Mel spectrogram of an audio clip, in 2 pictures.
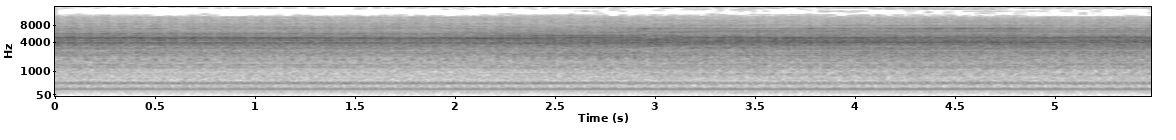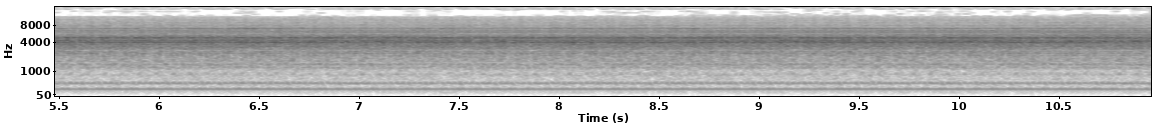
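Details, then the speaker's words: Nissan Maxima 3.5 before a motor flush and synthetic oil change: steady idle with a loud fast light tapping, about four taps a second, worse on first start; owner suspects lifter noise, front or rear bank unknown. "I'll start it up there good thirty seconds or so let you guys hear then lift your noise it's pretty loud I can't really tell if it's coming from the front of the back so we'll see what happens"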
